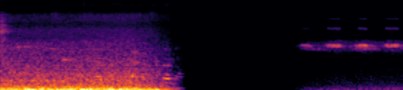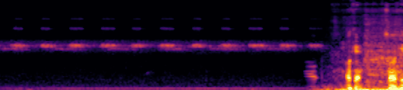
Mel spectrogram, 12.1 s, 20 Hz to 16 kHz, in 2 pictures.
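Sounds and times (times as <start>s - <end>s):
faint crickets chirping: 4.5s - 11.4s.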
